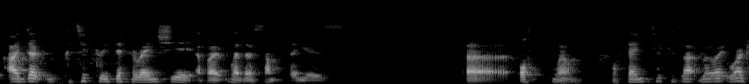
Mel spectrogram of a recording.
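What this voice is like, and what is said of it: Scottish accent. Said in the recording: “I'm taking it from the accent, you grew up in Scotland.”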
